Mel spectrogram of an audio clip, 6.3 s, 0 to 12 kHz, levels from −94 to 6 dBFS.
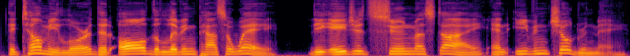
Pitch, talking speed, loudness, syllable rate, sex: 140 Hz, 180 wpm, -17 LUFS, 4.2 syllables/s, male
